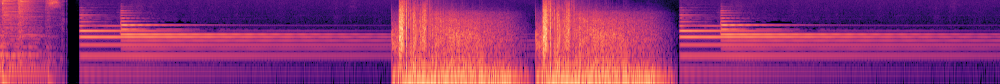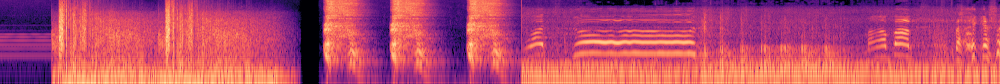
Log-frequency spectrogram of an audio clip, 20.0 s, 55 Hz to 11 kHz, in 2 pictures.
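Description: Edited intro sound effects: a chime that rings and slowly fades, twice, with loud heavy booms between them and a quick run of short hits. About fifteen seconds in, a Yamaha MT-07 parallel-twin motorcycle engine takes over, running on the road.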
